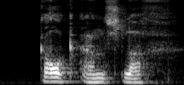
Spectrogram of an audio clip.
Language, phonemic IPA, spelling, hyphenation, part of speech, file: Dutch, /ˈkɑlk.aːnˌslɑx/, kalkaanslag, kalk‧aan‧slag, noun, Nl-kalkaanslag.ogg
- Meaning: limescale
